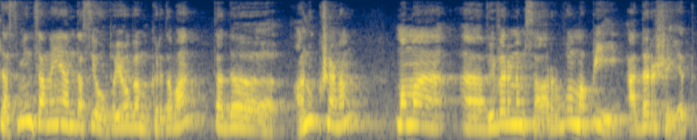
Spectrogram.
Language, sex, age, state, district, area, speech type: Sanskrit, male, 30-45, Tamil Nadu, Tirunelveli, rural, spontaneous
